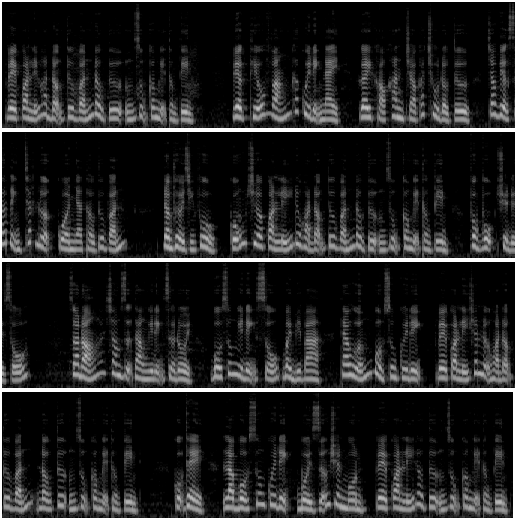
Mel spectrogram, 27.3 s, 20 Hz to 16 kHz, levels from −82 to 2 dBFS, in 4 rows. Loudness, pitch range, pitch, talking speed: -31 LUFS, 200-265 Hz, 235 Hz, 280 wpm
